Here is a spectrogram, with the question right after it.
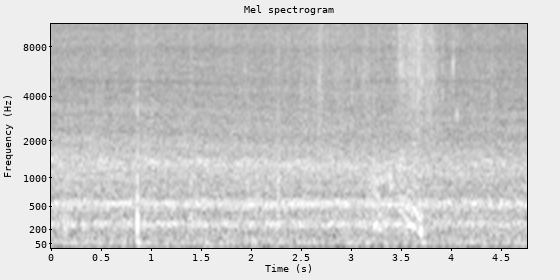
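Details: Honey bee swarm in the wild, Nepal, captured with bare hands from a tree for rehousing in a modern hive: a continuous, level buzzing drone with a soft thump early on and a brief swishing sound near the end.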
